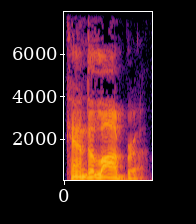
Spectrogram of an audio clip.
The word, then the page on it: candelabra: American English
